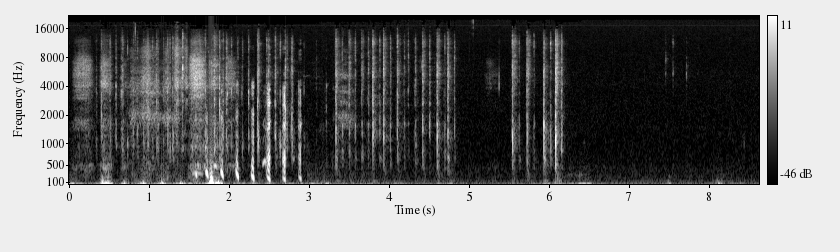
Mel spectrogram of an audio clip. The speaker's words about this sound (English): If you listen really carefully to me furiously mashing my keyboard, you can suss out what my password is. Did you install extra loud keys on your keyboard? No, I'm just mashing it hard because I'm mad.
